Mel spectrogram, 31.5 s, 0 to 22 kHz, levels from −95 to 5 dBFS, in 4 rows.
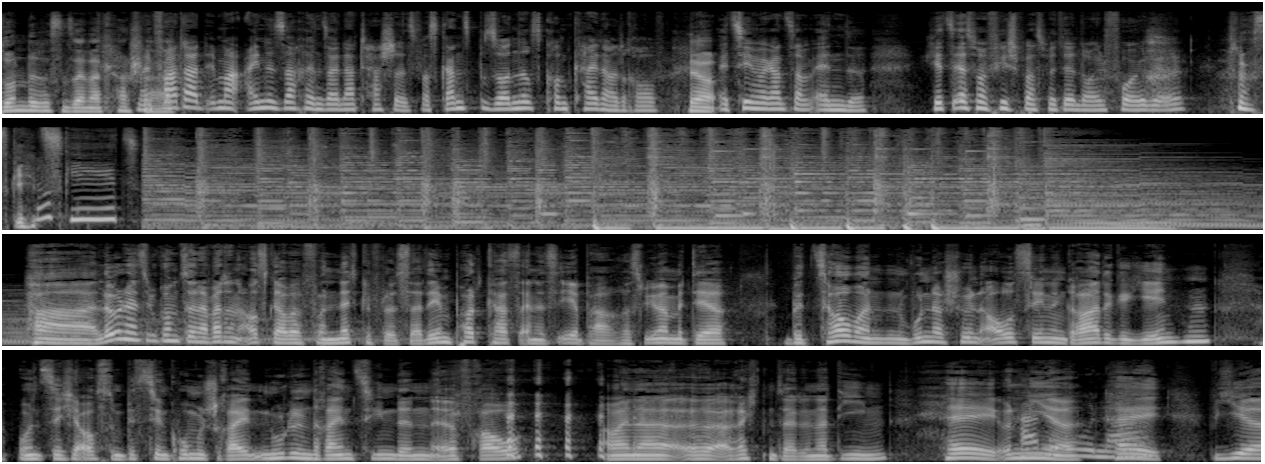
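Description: From 7.11 to 9.02 s, and again from 14.99 to 15.63 s, the audio runs about 6% fast and rises nearly a semitone, then snaps back. This is likely a drift correction step, where clock-matching software briefly changed the playback rate.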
